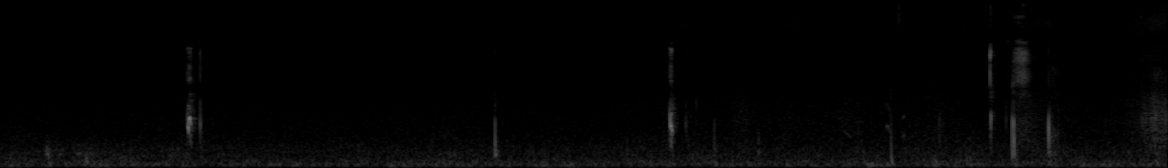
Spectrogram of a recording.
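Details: Newborn baby girl hiccups: soft, sharp hiccup clicks, about three to four over twelve seconds, in a quiet room.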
